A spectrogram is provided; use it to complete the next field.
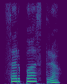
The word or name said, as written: ಸರ್ಪಾಸ್ತ್ರ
